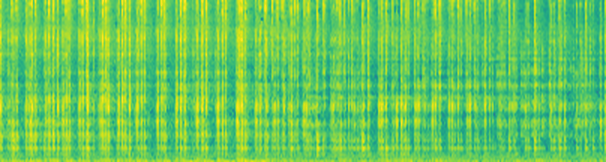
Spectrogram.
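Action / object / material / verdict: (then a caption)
tap / wooden end-grain cutting board / wood / none. Long nails tap fast on a large, thick, solid wooden end-grain butcher block cutting board. The result is a dense, uneven stream of quick, dry clicks with almost no ring, heard over a steady low hum.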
